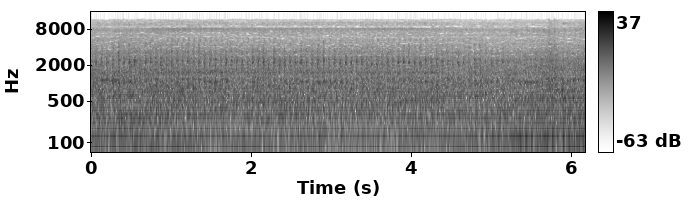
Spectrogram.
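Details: Yamaha FZ 08/08 motorcycle: steady rattling metal-on-metal tap at about four per second over idle, inside the engine, began shortly after an oil change; cause not yet found. Exhaust pipe leaving the engine has an old dent.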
